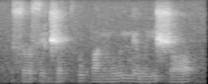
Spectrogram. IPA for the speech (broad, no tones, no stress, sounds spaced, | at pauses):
s ʊ s ɪ d͡ʒ ə t̪ʰ u b ɑ ŋ u n ɪ w i ʃ ɔ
